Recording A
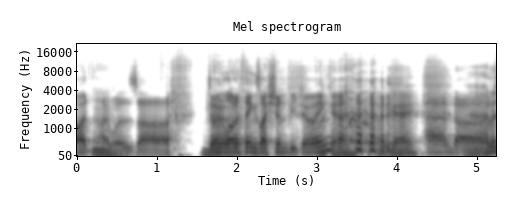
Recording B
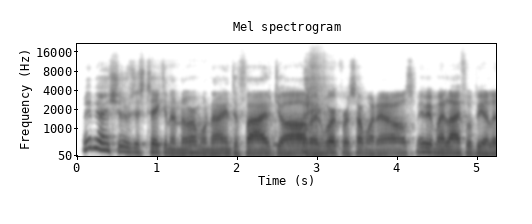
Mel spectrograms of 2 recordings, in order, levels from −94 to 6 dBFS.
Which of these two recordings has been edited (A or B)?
B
